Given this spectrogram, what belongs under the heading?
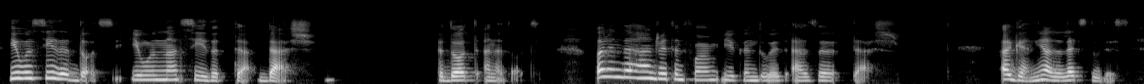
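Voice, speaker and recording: A woman's voice: on the low side, warm tone. A woman who is a native Arabic speaker with a Lebanese accent, teaching handwriting in a chatty, encouraging way and counting along as she writes. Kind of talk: handwriting lesson, demonstrating while talking.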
